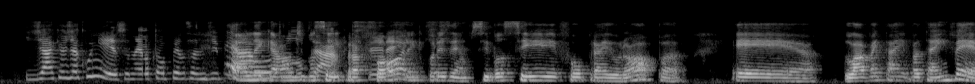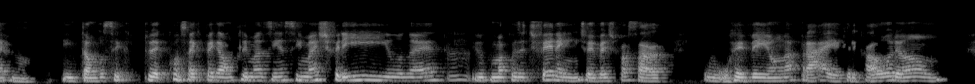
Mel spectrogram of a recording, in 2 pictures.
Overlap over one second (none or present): present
